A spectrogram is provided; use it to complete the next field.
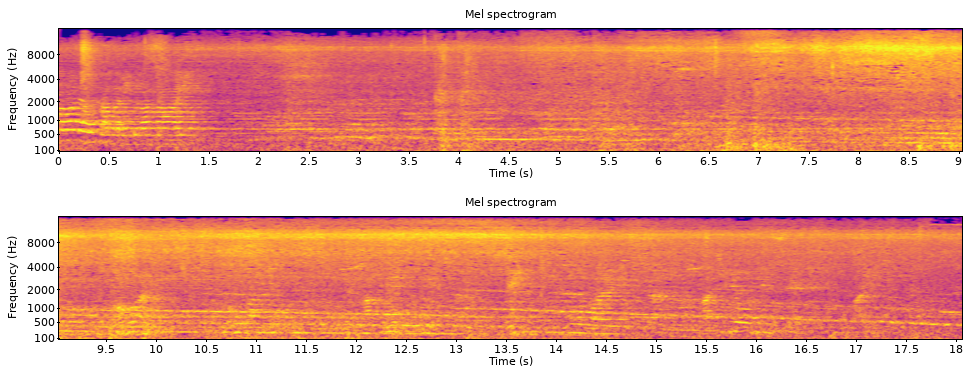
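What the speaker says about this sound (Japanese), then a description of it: "このホーム電車到着しております。" A train rolls into Kotesashi terminus station in Japan with rumbling wheels, clattering, and rising and falling metallic squeals, while people talk and a platform announcement plays over it.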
